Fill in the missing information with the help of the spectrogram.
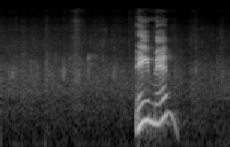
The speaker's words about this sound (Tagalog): Ngayon ang pumalakpak mga tao rito.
